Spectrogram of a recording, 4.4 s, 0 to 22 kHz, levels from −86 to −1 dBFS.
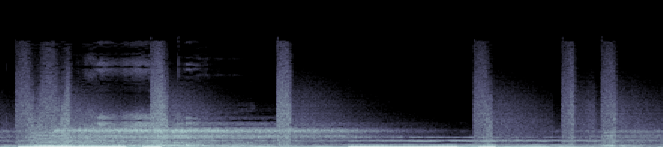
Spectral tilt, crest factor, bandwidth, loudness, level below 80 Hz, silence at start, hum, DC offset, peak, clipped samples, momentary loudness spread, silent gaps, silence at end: -6 dB/octave; 12 dB; 10 kHz; -16 LUFS; -14 dBFS; 0 s; none; under 0.1%; -2 dBFS; under 0.1%; 14 LU; none; 0 s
